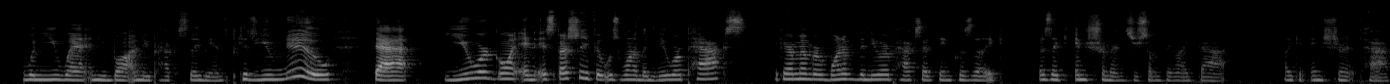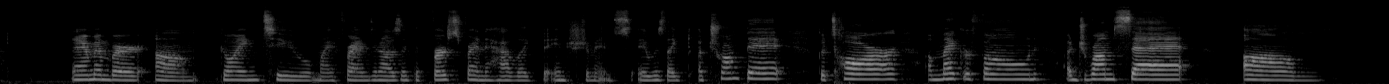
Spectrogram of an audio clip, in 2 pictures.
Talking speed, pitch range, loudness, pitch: 180 wpm, 195-235 Hz, -39 LUFS, 210 Hz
